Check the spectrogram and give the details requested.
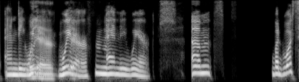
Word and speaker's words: Weir: How do you pronounce Andy? Weir.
